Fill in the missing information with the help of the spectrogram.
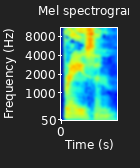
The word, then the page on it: brazen: American English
